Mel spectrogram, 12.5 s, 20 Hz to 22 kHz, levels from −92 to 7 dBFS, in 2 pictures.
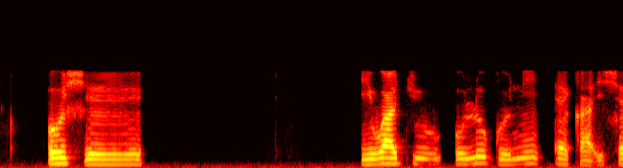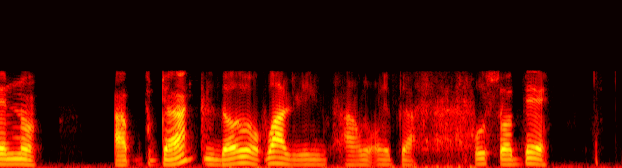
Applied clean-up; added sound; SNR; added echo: neural diffusion model UNIVERSE++.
